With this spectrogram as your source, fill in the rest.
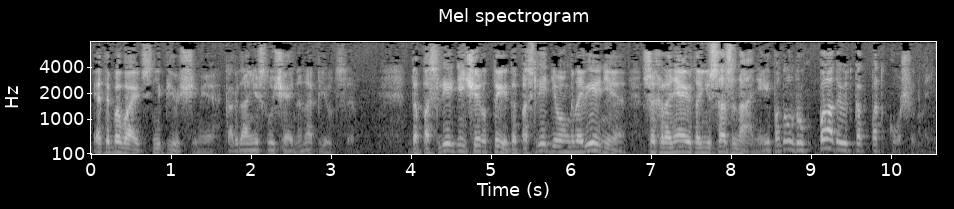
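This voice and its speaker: A man reading an audiobook in a dramatic, expressive way, with a husky voice. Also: mid-range voice, normal speed, slight background noise. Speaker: audiobook narrator.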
